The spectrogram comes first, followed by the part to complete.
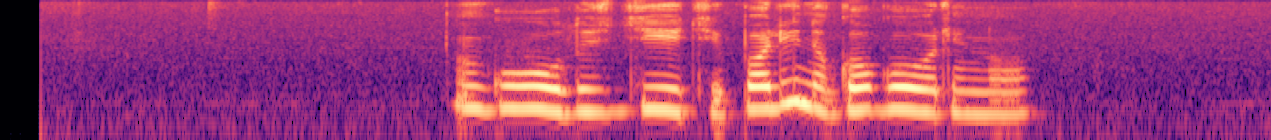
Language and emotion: Russian, sad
